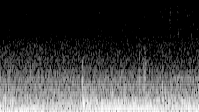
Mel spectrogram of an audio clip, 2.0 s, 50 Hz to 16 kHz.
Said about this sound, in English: Pretty windy up here. 5,000 feet, snowing. On top of, what's the name of this mountain? This is Unaka Mountain, 5,100 feet, snow coming down, can't see anything. It is cold up here, it's gotta be less than 20.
